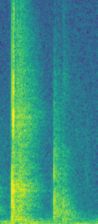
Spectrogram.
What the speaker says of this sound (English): Here we go, side step, clap.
